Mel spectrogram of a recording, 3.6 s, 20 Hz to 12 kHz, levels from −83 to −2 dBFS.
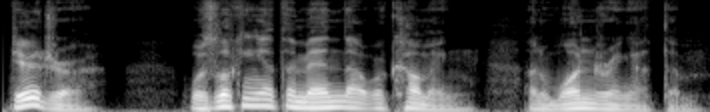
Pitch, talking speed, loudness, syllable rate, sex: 105 Hz, 220 wpm, -17 LUFS, 6.6 syllables/s, male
